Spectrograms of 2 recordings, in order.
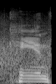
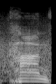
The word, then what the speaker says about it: Cannes: Yeah, if you hang around long enough, it was the Cannes Film Festival, and then it became the Cannes Film Festival, and then I think it went back to Cannes, at some point.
